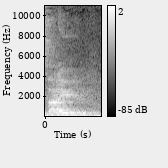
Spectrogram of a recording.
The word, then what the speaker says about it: Saül: The English is Saul. Mm-hmm. The French is Saül. Mm-hmm. Creole is Saül. Saul is the heavy tongue. Like, it's the way people in America pronounce it. Like Raul, Saul. But Saul is closer than Saul, so I'll take Saul, but I prefer Saül.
